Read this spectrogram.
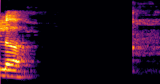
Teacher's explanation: वायु पार्श्व आसपास से निकल जाती है, वे पार्श्विक हैं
